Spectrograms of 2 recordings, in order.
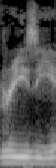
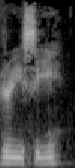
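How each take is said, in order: First: It is said the dad's West Virginia way. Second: It is said the standard way.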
